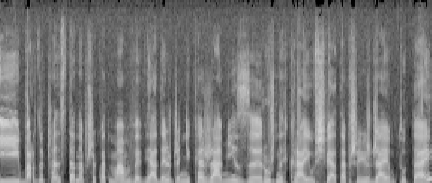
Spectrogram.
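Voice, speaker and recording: A high-pitched woman with a Ukrainian accent, ordinary pitch variation, and a dry, close sound with no echo on a very clean recording with a silent background. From western Ukraine. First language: Ukrainian (speaking Polish). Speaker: restaurant owner and radio presenter. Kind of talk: interview with children.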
